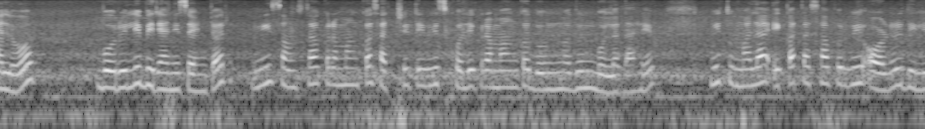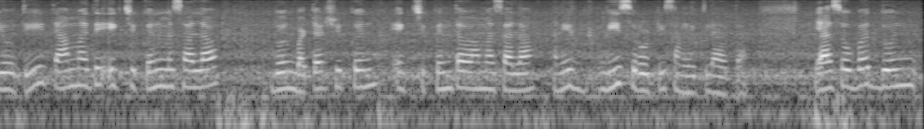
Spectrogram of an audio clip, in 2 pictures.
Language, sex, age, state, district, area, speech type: Marathi, female, 18-30, Maharashtra, Ratnagiri, urban, spontaneous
